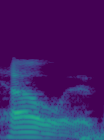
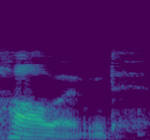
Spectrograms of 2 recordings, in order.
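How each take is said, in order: First: The first syllable sounds like the word 'how'. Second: The first syllable does not sound like 'how'. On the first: The speaker calls it right. "you take how and then you add land to it" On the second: The speaker calls it wrong. "You said my last name wrong"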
